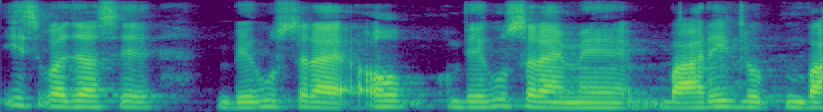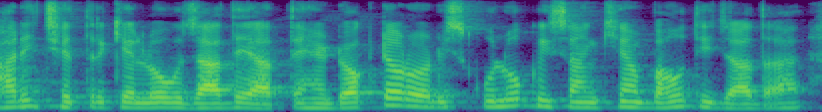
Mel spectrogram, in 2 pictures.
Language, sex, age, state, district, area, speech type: Hindi, male, 18-30, Bihar, Begusarai, rural, spontaneous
